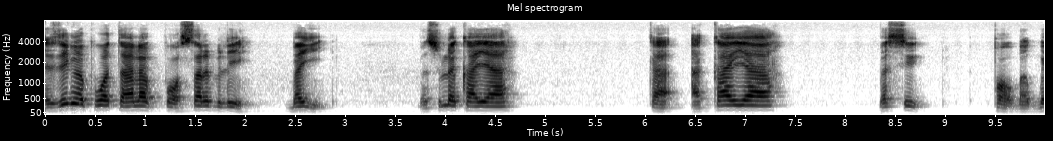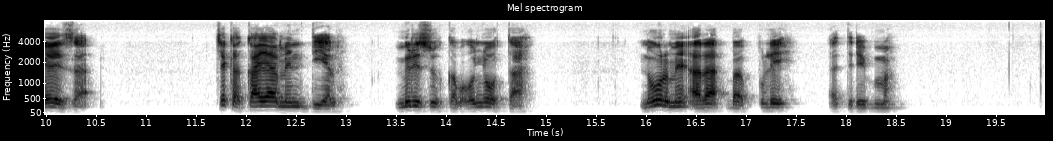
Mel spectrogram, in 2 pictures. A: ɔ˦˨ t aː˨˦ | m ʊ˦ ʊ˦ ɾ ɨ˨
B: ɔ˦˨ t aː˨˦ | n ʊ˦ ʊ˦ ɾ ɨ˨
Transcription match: B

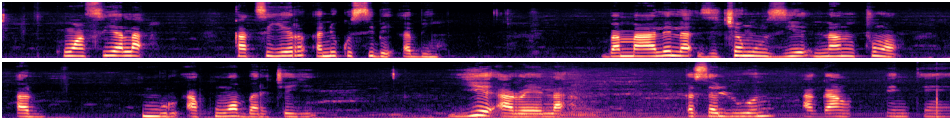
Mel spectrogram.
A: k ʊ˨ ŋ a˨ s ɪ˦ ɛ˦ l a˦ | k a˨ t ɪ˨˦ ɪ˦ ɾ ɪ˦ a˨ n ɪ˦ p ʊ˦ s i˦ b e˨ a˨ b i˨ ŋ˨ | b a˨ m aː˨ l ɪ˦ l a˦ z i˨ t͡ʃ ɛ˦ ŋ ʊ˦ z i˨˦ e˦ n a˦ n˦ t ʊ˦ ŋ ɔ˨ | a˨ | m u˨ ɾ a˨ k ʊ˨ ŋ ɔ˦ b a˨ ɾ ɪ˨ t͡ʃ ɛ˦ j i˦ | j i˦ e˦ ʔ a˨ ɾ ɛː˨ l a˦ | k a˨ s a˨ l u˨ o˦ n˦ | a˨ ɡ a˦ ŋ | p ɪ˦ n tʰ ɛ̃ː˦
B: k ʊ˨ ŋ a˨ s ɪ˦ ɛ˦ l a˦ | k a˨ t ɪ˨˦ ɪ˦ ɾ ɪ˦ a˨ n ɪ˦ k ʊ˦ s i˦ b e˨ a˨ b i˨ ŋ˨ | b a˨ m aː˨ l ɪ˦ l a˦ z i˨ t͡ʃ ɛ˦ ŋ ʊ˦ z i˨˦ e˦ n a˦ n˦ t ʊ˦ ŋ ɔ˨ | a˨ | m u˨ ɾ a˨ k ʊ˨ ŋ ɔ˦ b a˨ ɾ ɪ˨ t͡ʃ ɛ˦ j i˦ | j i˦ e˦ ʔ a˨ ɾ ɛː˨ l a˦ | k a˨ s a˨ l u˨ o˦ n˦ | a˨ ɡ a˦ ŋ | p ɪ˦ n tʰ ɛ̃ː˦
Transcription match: B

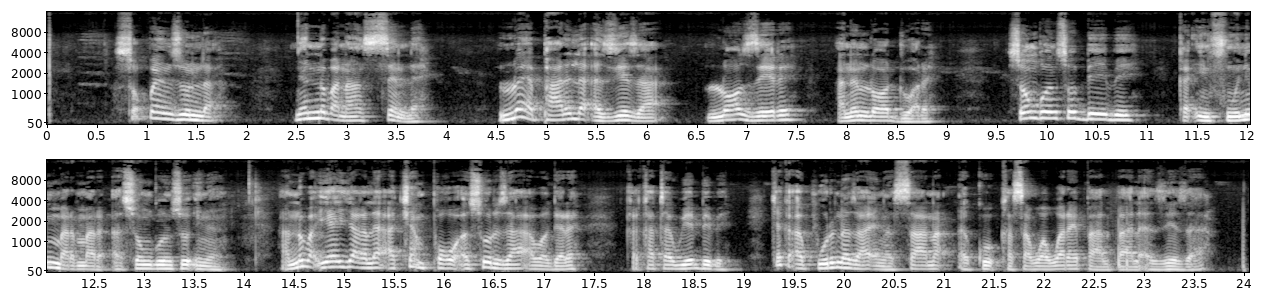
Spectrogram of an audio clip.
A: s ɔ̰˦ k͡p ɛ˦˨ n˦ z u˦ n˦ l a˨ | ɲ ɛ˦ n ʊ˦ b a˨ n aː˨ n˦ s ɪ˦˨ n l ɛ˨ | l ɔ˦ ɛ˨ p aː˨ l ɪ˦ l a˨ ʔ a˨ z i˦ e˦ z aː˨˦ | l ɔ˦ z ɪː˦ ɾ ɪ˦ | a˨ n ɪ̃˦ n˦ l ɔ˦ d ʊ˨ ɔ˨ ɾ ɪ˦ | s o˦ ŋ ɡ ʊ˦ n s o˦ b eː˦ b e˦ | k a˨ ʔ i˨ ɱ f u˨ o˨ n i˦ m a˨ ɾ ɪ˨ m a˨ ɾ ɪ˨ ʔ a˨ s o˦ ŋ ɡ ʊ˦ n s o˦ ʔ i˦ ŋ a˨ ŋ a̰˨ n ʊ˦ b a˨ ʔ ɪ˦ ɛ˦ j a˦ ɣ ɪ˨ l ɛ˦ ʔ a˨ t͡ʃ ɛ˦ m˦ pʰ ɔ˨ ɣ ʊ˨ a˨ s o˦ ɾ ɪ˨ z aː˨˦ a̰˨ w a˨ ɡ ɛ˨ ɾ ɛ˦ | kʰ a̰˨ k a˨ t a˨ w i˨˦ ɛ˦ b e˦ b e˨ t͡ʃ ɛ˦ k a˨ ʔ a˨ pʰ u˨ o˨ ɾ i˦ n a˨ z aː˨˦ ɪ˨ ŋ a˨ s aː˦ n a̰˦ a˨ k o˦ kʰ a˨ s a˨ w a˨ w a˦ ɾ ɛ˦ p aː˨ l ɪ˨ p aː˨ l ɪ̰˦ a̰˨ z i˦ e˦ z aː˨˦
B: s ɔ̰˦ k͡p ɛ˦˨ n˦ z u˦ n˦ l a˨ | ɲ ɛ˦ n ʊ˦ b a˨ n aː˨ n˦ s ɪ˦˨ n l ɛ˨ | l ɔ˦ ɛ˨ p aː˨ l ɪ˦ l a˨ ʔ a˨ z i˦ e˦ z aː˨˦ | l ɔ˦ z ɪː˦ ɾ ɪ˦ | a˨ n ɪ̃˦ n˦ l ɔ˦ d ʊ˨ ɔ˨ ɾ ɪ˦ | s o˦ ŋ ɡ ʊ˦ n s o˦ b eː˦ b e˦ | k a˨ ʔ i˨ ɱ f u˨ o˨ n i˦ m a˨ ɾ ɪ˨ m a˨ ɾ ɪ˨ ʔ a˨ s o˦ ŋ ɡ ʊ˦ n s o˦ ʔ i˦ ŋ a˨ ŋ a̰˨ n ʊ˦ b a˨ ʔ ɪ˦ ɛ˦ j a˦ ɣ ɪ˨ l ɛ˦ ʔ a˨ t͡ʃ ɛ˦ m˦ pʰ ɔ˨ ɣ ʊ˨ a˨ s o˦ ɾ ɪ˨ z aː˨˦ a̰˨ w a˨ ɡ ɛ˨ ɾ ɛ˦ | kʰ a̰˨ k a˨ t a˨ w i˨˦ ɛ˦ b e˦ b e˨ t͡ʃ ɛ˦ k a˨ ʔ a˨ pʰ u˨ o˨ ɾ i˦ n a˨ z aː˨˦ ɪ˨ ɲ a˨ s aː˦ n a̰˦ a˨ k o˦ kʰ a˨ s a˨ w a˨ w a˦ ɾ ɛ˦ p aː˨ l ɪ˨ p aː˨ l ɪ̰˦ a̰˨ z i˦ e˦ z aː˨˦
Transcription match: A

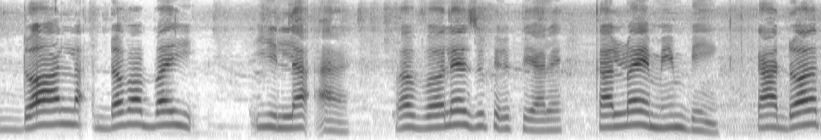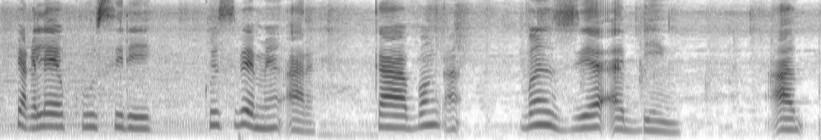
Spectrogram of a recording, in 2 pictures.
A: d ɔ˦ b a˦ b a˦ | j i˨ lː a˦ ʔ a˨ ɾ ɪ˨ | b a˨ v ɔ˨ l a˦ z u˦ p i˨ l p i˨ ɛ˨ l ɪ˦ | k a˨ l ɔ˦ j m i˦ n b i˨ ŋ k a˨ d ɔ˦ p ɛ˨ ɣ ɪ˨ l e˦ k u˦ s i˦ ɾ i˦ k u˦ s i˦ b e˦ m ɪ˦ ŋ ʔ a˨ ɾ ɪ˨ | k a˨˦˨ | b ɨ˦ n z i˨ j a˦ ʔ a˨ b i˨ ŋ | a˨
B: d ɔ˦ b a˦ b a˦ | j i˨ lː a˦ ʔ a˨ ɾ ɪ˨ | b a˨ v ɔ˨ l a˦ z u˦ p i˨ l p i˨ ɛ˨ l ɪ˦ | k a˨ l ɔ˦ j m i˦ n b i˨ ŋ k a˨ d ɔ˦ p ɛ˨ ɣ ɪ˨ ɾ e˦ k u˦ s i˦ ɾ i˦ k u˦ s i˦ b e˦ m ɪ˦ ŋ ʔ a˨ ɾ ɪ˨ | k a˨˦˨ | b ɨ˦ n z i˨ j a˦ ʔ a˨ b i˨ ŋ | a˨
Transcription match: A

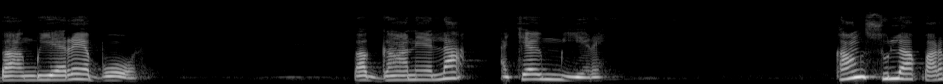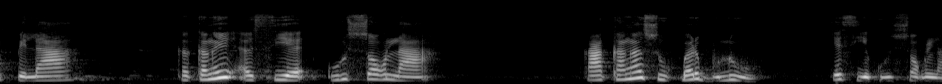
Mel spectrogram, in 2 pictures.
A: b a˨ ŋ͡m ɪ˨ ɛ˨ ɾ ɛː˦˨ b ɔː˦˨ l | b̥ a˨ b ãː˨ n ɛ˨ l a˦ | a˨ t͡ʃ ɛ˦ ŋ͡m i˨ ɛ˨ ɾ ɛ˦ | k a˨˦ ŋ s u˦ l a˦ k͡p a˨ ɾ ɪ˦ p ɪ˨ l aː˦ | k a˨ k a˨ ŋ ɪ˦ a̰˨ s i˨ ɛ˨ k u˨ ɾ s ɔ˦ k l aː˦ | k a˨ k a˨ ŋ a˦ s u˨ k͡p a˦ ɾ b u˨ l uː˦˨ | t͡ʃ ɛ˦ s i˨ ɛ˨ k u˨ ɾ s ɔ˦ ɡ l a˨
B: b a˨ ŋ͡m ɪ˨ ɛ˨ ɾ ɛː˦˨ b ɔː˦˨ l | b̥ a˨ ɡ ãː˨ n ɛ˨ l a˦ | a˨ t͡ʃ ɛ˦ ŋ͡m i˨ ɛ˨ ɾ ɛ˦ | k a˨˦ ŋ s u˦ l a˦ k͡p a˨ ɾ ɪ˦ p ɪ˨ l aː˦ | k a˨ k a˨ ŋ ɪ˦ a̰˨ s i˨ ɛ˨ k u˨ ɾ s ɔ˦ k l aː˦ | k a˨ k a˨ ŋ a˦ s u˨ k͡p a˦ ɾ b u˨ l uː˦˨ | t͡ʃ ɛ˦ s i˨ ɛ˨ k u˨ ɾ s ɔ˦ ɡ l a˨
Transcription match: B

